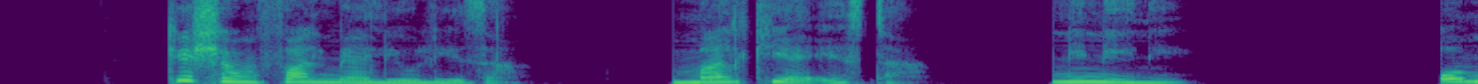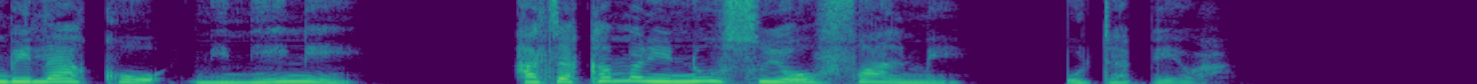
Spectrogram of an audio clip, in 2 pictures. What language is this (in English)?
Swahili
